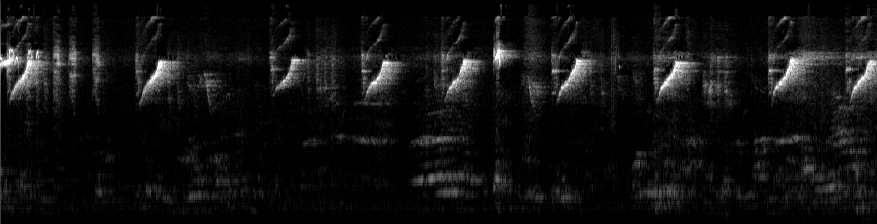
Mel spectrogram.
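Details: Olive-backed sunbird adults in a garden, near the nest, trying to feed their young: thin, very high upslurred squeaks repeated roughly every second and a half, opening with a quick burst of sharp ticks; faint low sounds in background.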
